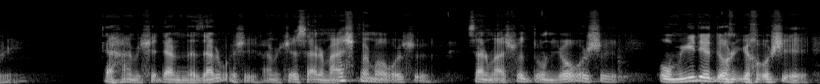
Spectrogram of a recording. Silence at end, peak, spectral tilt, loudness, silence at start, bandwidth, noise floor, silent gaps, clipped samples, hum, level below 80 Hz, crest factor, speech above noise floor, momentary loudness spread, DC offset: 0.1 s; -6 dBFS; -5.5 dB/octave; -22 LUFS; 0 s; 13 kHz; -66 dBFS; 0.80-0.94 s; under 0.1%; none; -58 dBFS; 18 dB; 45 dB; 13 LU; under 0.1%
